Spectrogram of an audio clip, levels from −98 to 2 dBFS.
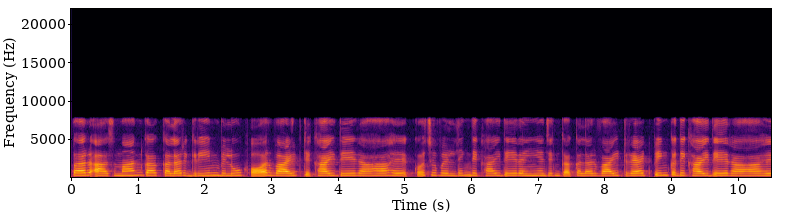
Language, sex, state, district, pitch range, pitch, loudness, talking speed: Hindi, female, Bihar, Darbhanga, 285-300 Hz, 290 Hz, -18 LUFS, 155 wpm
